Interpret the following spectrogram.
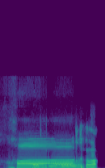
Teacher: খ, পুরো জিভের গোড়া থেকে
